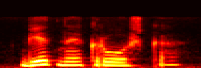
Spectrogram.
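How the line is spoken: Muttering. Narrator (Russian): пробормотал он опять

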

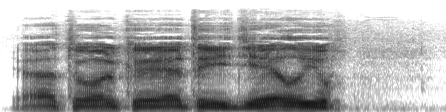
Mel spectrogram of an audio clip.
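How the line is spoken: Uneasy grumble. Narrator (Russian): пробурчал Жолеваль, стараясь унять неприятные ощущения от надвигающейся развязки

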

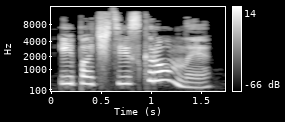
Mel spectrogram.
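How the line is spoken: Cheered-up giggle. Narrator (Russian): хихикнула повеселевшая Ангельена

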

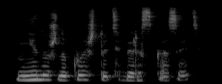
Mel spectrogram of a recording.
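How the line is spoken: Quiet. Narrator (Russian): негромко произнесла Алисия

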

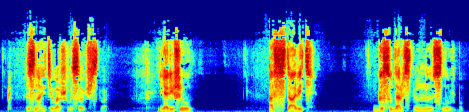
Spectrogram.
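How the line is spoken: Clear, confident voice. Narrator (Russian): сказал Эраст Петрович ясным, уверенным голосом

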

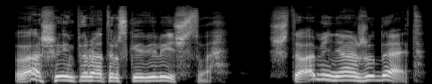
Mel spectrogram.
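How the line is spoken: Muffled question from under sack. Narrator (Russian): вопрос пленника, который глухо прозвучал из-под мешка

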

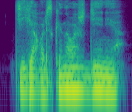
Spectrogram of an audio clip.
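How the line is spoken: Hoarse whispered exclamation. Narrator (Russian): хриплым шепотом воскликнул Рамир

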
